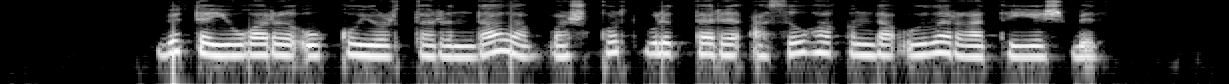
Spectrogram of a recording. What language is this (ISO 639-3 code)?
bak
